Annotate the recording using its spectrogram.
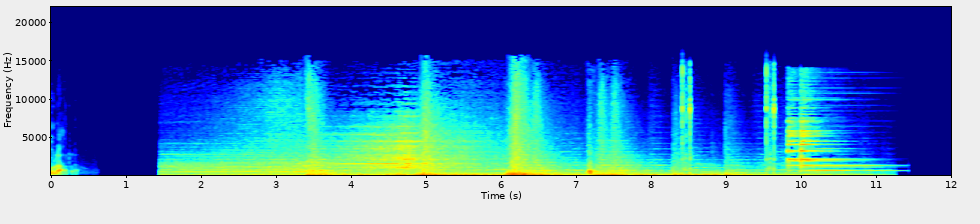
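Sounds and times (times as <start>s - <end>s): bell-like chime: 9.8s - 11.5s.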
